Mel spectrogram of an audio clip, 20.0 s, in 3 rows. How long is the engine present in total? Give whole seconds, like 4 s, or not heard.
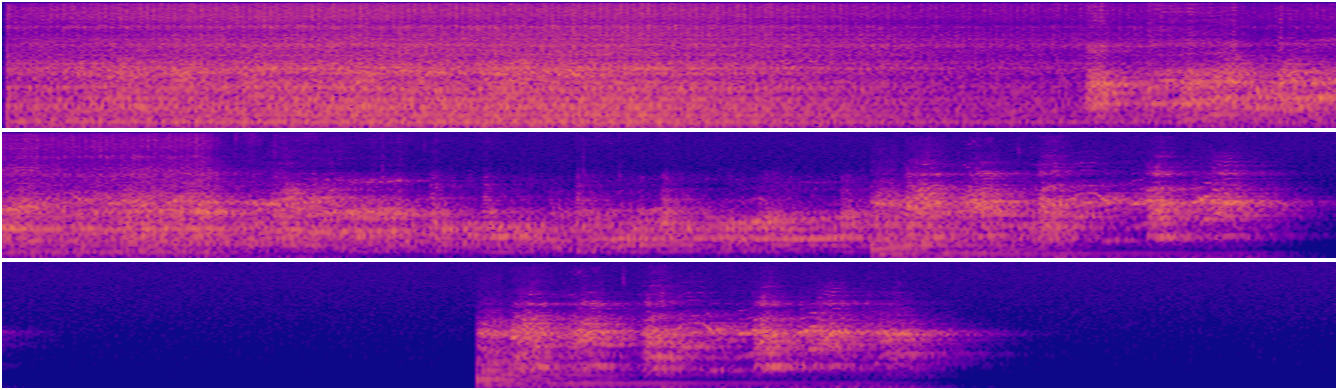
8 s.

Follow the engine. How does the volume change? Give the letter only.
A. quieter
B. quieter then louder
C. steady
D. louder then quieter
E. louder
A.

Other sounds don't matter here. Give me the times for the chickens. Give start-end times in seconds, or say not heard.
5.4-11.9.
